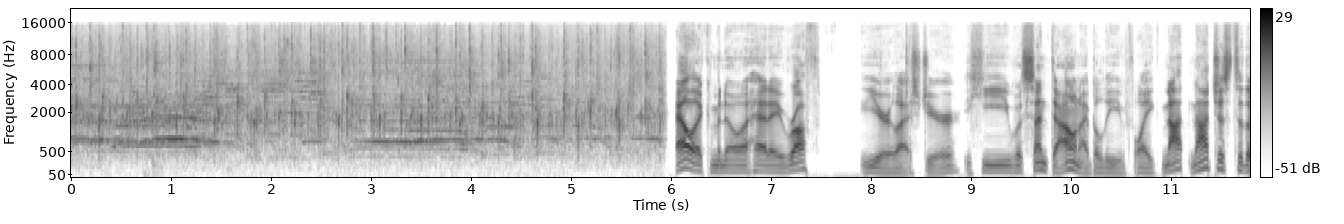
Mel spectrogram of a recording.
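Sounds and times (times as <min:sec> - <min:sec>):
crowd applauding: 0:00.0 - 0:06.0
faint cheers and whistles: 0:00.0 - 0:06.0
speech: 0:06.1 - 0:11.7.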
